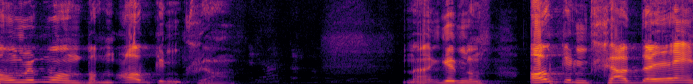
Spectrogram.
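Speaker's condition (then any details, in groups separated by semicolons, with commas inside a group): Cerebral palsy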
